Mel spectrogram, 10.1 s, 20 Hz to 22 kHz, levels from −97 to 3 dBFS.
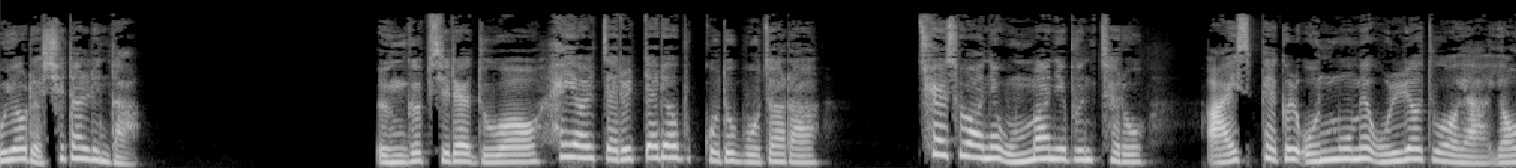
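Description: At 3.76 s the speech abruptly runs about 6.1% fast, with pitch raised 102 cents, roughly a semitone, then snaps back to normal at 4.65 s. The same jump returns at 8.20 s and holds to the end at 10.11 s. Speed and pitch move together, which points to a drift correction step, likely from clock-matching software resampling in one coarse jump to rebalance its buffer.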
